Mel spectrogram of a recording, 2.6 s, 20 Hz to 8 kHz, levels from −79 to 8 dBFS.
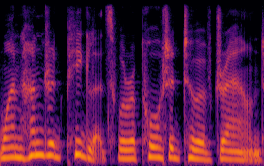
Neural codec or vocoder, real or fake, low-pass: none; real; 7.2 kHz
